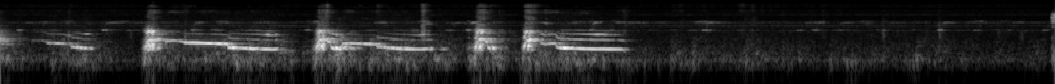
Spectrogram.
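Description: A scared dog gives several long, falling howls in a row with short breaks, loud and close, then goes quiet for the last few seconds.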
